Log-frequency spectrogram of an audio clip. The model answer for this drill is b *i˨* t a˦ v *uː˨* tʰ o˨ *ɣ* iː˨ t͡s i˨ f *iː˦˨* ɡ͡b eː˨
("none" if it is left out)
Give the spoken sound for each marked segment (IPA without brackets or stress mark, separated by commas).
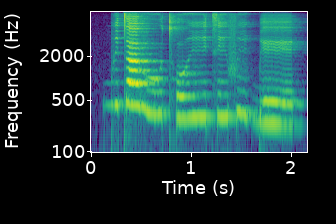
i˦, uː˨, ɣ, iː˦˨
